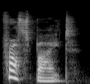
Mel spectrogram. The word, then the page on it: frostbite: British English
